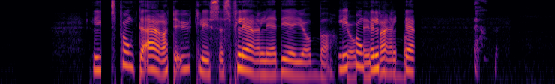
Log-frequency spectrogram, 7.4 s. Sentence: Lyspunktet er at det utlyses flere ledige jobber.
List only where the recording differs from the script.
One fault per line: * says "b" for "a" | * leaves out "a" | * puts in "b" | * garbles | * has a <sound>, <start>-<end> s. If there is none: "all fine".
* has a dropout, 1.4-1.5 s
* garbles
* has a cough, 6.3-6.7 s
